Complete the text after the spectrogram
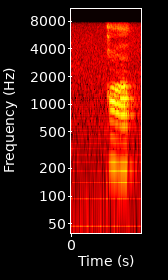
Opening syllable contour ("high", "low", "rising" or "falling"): low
